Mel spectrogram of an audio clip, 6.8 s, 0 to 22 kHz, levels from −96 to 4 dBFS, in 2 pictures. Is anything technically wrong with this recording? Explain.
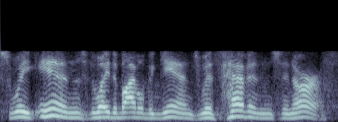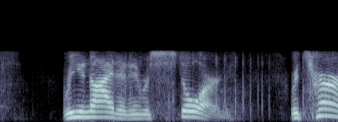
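Yes, two things. First, the whole clip has gone through the G.729 codec at 8 kbit/s, and the damage is plainly audible. The codec rebuilds speech from a vocal tract model, a pitch predictor and a handful of pulses per 10 ms frame, so the fine detail is approximated. You hear a rough, slightly synthetic quality, and nothing above 4 kHz gets through, so the top end is dull.

Second, there's VoIP packet loss concealed by the speech codec from about 3.14 to 3.23 s. Around 40 ms of audio went missing, which fits two lost 20 ms packets. The decoder fills the gap by carrying on from its last pitch and filter settings with the gain stepped down each frame. That comes out as a smeared stretch, a buzzy tone or coloured noise, that fades. Because each frame builds on the one before, the speech stays weak or distorted for a short while after the packets return, which is why the disturbance runs past the actual 40 ms gap.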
